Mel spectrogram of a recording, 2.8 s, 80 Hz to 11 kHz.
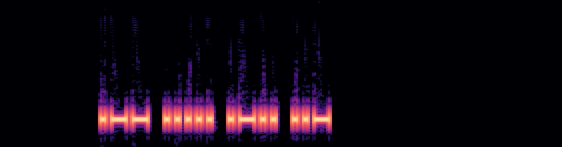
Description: Morse code, heard as a keyed tone, about 46 wpm, 700 Hz. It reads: W5LU
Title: USA Call Signs - 4 Characters - Repeated 3x - 45wpm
